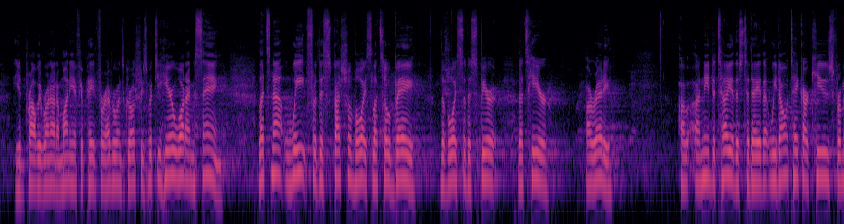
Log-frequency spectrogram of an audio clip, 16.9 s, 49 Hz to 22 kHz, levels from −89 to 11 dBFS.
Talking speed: 180 wpm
